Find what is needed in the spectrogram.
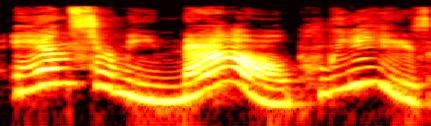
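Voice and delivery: Job's pleading cry to God, acted out; mock desperate plea, pitch swooping upward. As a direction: open loud, stretch the plea and lift it high. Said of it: "where Job cries out and says".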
